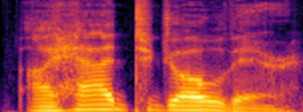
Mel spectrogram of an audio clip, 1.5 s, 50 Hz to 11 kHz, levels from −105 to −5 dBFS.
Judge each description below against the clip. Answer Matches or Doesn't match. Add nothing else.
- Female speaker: Doesn't match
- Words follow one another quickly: Doesn't match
